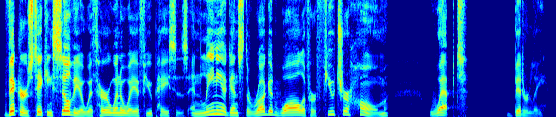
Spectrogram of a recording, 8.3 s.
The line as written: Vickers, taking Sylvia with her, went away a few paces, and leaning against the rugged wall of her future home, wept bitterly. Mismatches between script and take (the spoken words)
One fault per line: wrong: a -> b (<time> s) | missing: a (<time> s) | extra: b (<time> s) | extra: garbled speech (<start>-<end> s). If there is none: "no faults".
no faults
